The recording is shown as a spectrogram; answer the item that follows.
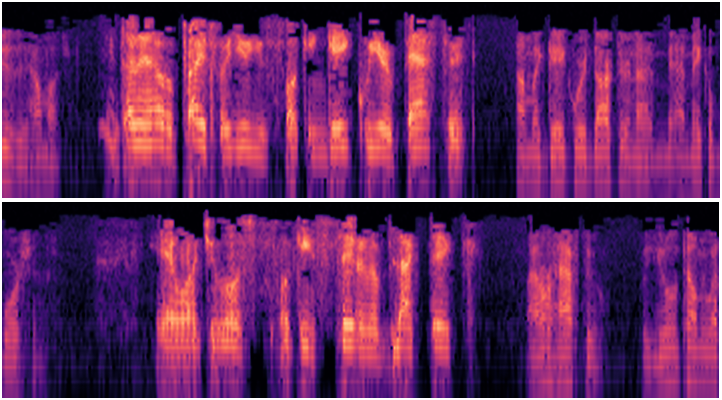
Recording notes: Prank Phone Calls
